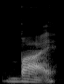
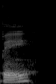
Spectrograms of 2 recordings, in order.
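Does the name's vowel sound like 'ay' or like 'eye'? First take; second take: eye; ay. First: The name is said with an 'eye' vowel. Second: The name is said with an 'ay' vowel. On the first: "he pronounced it by" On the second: "instead of bay"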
